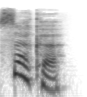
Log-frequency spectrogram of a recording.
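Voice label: "circa", British English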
